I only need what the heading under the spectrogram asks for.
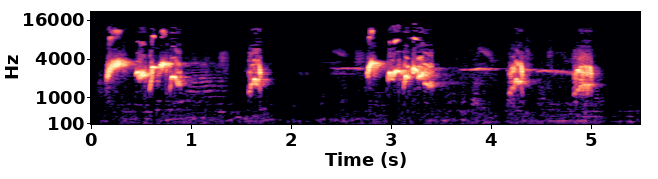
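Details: A red-whiskered bulbul calling its flock gives bright, bubbly chirping phrases in short bursts, roughly every second or two, with a thin sustained whistle between bursts.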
